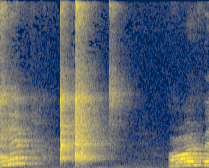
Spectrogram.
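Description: A boy's voice in short vocal sounds, with a sudden sharp noise about half a second in and a quiet gap before he starts speaking again near the end.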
